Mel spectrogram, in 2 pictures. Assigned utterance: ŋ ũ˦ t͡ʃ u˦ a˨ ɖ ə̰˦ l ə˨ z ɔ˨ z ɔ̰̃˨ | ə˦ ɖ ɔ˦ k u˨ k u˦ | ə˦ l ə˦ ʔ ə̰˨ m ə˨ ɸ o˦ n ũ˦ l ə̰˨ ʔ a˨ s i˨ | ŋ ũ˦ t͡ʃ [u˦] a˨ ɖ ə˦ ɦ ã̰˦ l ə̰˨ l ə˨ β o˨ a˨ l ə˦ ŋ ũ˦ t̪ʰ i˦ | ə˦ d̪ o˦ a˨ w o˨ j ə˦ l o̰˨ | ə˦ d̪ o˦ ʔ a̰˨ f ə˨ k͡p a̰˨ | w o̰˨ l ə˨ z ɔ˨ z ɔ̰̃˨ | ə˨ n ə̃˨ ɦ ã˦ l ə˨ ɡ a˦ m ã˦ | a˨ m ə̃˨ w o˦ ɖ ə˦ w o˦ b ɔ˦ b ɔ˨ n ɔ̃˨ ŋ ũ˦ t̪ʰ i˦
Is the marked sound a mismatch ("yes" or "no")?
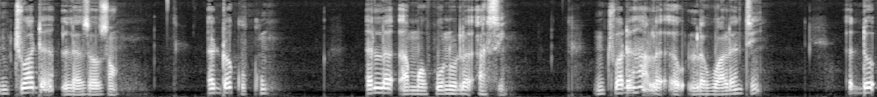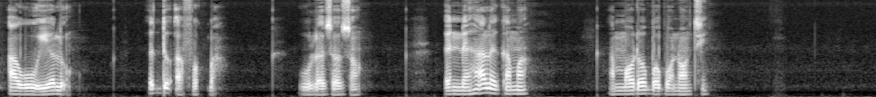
no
